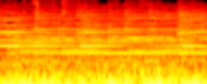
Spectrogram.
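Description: Bells ring out steadily from the medieval bell tower in the middle of the Grand Place in Béthune, France, with sustained, overlapping tones and a rich metallic hum, struck repeatedly in a continuous peal that fills the space without any talking.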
